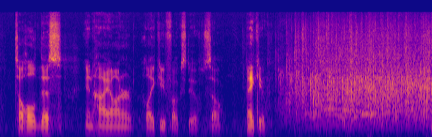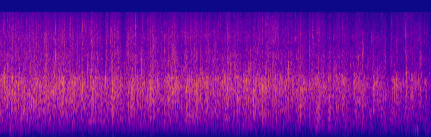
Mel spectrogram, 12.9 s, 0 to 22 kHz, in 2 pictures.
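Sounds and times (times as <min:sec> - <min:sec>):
audience applauding: 0:04.1 - 0:12.9.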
